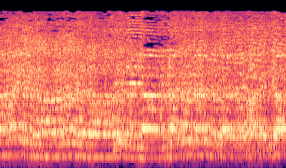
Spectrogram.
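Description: A group of voices singing a chant-like melody together, steady and unbroken.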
